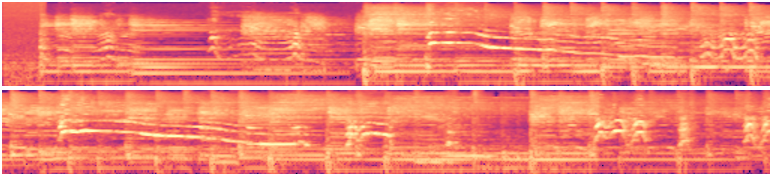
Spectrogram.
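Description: A dog howls along to a loud rock song, its long wavering cries sliding up and down in pitch over the driving guitar and drums, with a few yips in between.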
